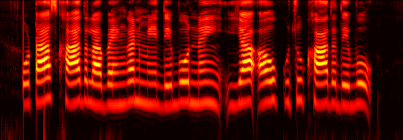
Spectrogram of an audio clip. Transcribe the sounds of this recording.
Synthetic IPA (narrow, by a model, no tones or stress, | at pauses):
oːʈaːskʰaːd̪labɛ̃ːŋɡənmẽd̪eːbonəĩjaʔəukʊt͡ʃʰukʰaːd̪d̪eːboː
